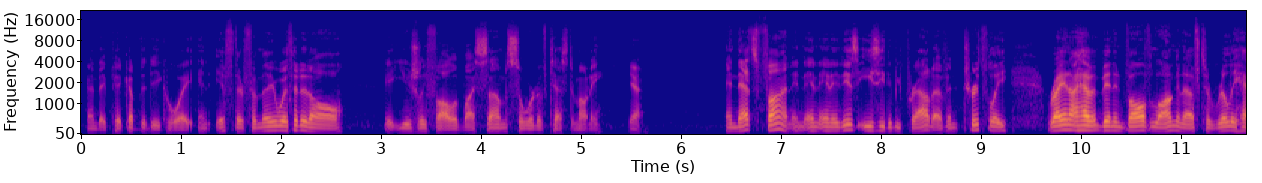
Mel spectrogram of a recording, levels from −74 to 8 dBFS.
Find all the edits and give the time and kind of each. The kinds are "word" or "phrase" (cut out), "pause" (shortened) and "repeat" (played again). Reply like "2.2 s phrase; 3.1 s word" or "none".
none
